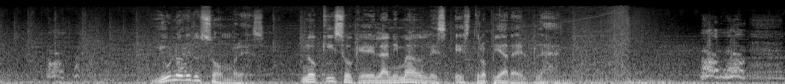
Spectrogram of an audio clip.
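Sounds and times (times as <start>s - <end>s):
low rumbling background: 0.0s - 7.8s
dog barking: 0.5s - 0.8s, 7.0s - 7.8s
speech: 1.6s - 5.8s.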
